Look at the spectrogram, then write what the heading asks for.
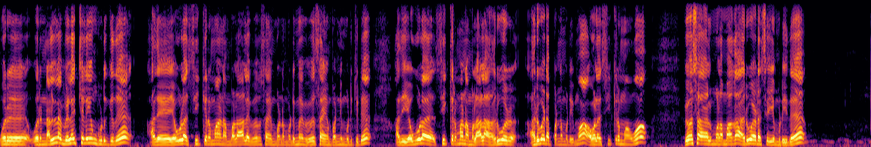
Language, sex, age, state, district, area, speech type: Tamil, male, 18-30, Tamil Nadu, Kallakurichi, urban, spontaneous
